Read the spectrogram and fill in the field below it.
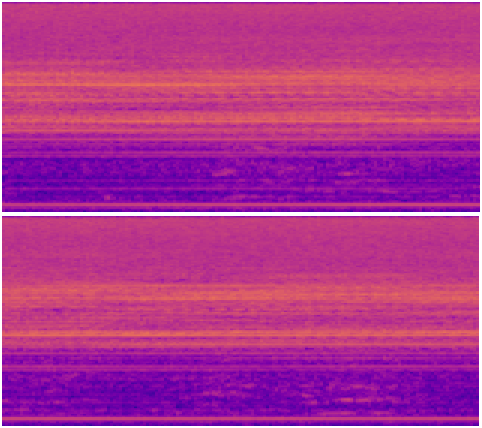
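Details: MacBook Pro at light load, not doing anything processor-intensive: steady loud low buzz with faint high whine; cause unknown.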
